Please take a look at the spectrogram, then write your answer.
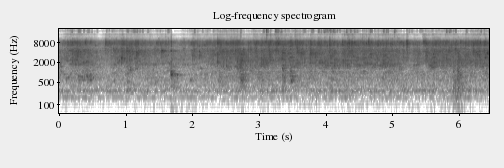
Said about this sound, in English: so I'm gonna rinse these off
